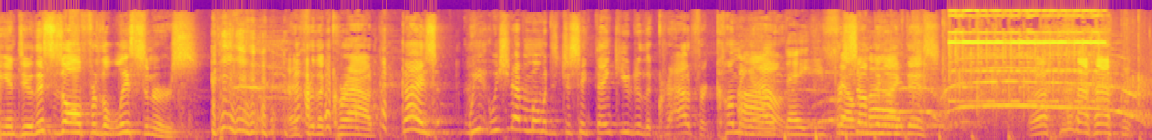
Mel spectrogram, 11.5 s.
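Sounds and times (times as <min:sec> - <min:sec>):
speech: 0:00.0 - 0:11.5
laughter: 0:02.1 - 0:04.4
alarm timer ringing with high electronic tone: 0:09.5 - 0:11.3.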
